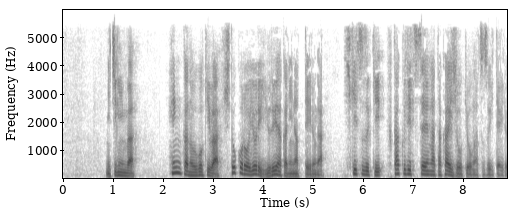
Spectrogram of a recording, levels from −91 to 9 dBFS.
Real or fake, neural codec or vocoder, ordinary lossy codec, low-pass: real; none; AAC, 24 kbps; 5.4 kHz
